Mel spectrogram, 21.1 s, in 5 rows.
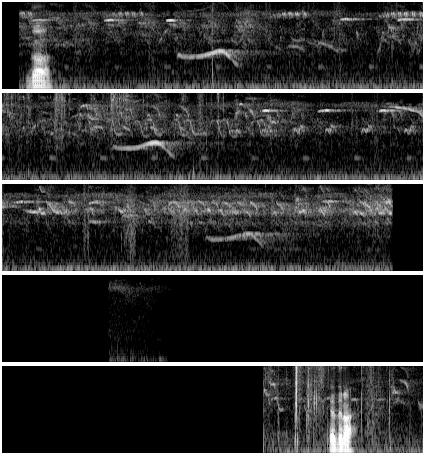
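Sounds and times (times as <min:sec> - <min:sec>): high bird chirps and trills: 0:00.2 - 0:12.4
bird whistled rising falling call: 0:01.7 - 0:02.6.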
